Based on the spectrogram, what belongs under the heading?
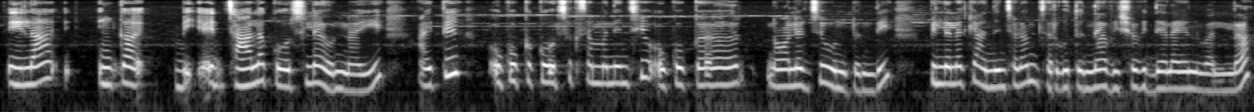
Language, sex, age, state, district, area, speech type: Telugu, female, 18-30, Telangana, Hyderabad, urban, spontaneous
